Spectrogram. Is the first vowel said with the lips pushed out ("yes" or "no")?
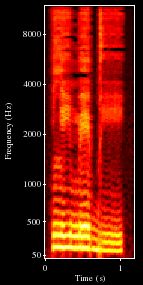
no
